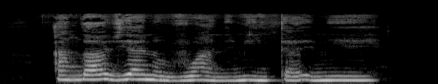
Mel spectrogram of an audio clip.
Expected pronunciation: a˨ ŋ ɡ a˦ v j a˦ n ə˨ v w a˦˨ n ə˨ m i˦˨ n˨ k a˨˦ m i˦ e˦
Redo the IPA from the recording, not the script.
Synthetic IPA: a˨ ŋ ɡ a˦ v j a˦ n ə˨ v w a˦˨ n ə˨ m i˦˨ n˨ t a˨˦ m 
